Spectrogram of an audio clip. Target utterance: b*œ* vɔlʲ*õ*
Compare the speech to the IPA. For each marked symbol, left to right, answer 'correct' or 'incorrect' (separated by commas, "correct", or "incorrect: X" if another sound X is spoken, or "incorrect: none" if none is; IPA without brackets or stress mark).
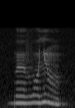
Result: correct, incorrect: ɔ̃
